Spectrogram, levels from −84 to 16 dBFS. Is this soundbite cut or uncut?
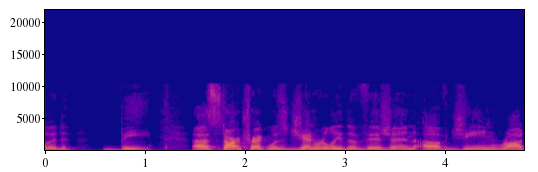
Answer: uncut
